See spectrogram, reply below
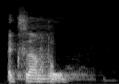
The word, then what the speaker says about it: example: Você acabou pronunciando com o som de Z, né? Example. Tenta pronunciar isso como se tivesse um G ali, assim, ó.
